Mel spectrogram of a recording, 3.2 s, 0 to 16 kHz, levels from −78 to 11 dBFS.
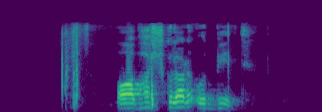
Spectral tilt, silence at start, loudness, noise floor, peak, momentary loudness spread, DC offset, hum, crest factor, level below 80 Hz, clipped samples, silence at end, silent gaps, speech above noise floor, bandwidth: -2.5 dB/octave; 0.65 s; -17 LUFS; -78 dBFS; -2 dBFS; 18 LU; under 0.1%; none; 18 dB; -64 dBFS; under 0.1%; 0.75 s; none; 62 dB; 7.6 kHz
